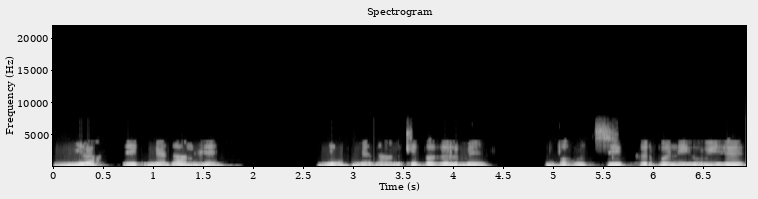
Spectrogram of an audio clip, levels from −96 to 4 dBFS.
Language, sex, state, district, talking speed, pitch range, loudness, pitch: Hindi, male, Bihar, Jamui, 130 wpm, 140-150 Hz, -16 LUFS, 145 Hz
